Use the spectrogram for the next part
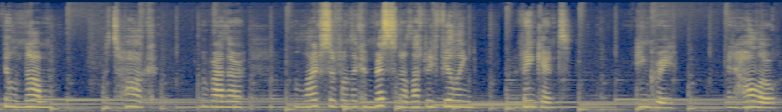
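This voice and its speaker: A woman's voice: medium pitch, flat delivery, moderate pace, pauses often, music in the background. A woman reading a visual novel aloud and voicing every character herself. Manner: shifts into loud outbursts for angry lines.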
